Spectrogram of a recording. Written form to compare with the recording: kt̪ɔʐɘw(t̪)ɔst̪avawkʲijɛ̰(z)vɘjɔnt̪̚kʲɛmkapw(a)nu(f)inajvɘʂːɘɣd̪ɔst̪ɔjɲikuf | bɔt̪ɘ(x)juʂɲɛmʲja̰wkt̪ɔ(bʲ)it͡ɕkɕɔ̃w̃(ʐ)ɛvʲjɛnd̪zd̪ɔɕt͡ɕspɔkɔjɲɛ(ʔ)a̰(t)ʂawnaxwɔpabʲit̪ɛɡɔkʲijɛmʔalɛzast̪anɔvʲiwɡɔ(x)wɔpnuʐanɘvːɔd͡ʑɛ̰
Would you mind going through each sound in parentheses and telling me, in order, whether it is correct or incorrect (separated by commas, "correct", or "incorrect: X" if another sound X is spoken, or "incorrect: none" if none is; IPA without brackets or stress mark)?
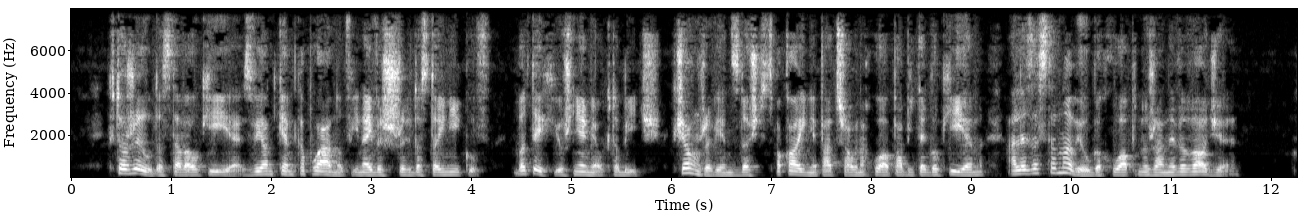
incorrect: d̪, correct, correct, correct, correct, correct, correct, incorrect: p, correct, correct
